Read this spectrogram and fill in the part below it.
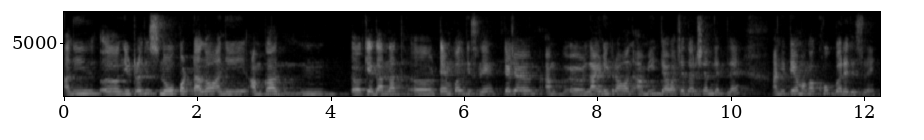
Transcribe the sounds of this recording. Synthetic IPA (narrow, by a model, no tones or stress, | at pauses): aɽ̃iliʈəɾəliːsnopəɽʈalɔaɽ̃ia̰mka | ked̪aɾnat̪ʈempəld̪islet̪jat͡ɕeamlajnikɾaʋnamid̪eʋat͡ɕed̪əɾɕənɡʱet̪le | aɽ̃ñit̪em̤əkakʰuːp̚bəɾed̪isle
